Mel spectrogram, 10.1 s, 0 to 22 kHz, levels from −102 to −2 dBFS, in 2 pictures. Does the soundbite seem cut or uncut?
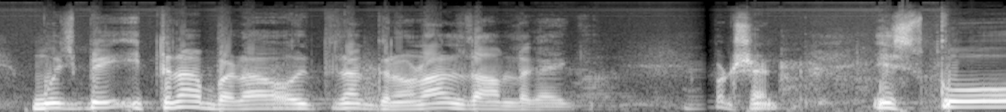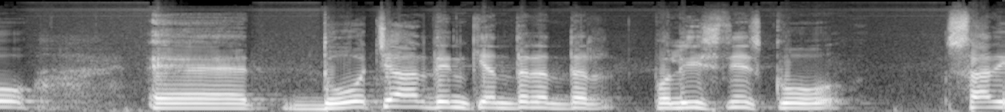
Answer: cut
